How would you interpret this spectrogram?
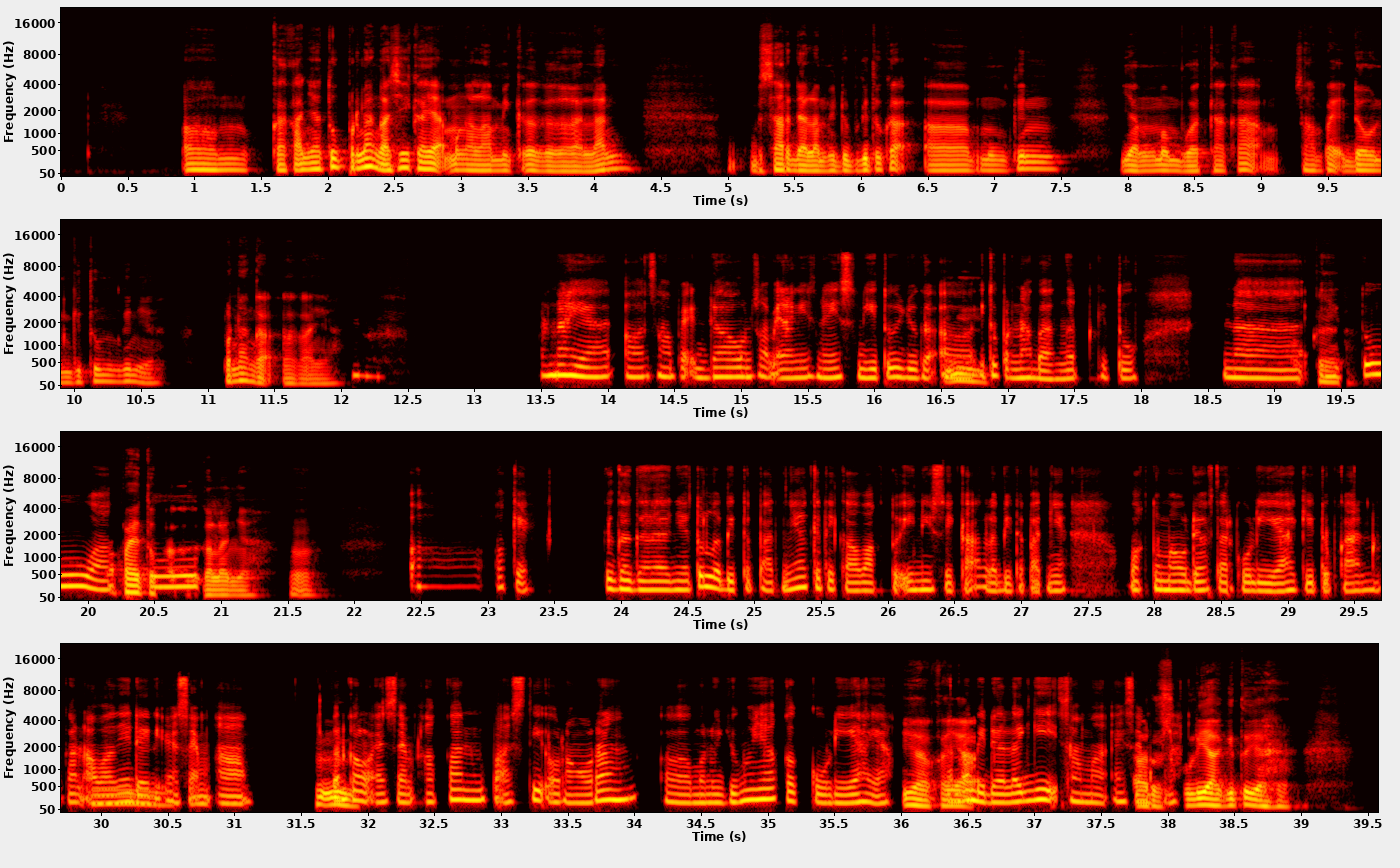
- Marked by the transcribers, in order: tapping; in English: "down"; in English: "down"; chuckle
- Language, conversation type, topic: Indonesian, podcast, Bagaimana cara kamu bangkit setelah mengalami kegagalan besar dalam hidup?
